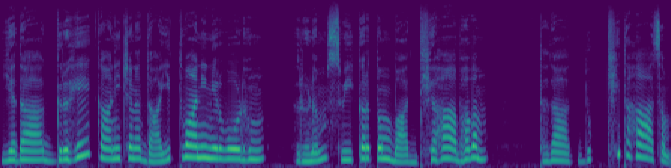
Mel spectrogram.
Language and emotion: Sanskrit, sad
